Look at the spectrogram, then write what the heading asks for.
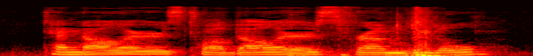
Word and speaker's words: Lidl: This kit that came with one was actually like $10, $12 from Lidl. Lidl. I've told that's how it's pronounced. I don't actually know. I've always called it Lidl, but apparently it's Lidl.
